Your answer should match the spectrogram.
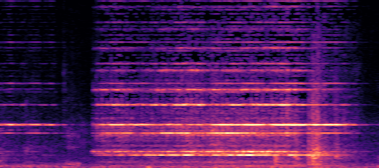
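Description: telephone ringing

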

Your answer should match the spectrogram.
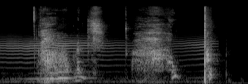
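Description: mosquito buzzing

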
